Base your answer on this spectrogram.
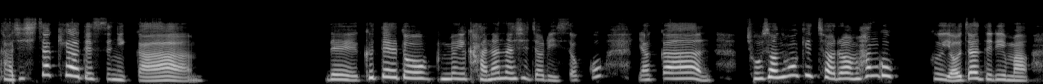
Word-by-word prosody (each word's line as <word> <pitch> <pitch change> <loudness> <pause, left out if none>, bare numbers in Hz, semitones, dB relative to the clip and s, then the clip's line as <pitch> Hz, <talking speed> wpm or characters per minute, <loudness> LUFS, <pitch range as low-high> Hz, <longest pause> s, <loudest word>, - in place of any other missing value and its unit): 다시 230 +3 -4
시작해야 440 - +2
됐으니까 190 - 0 1.3
네. 220 -3 -1
그때도 300 - +1
분명히 250 0 -1
가난한 260 +5 0
시절이 225 -8 -6
있었고 200 - -10 0.3
약간 260 -1 +2 0.3
조선 320 +5 +2
후기처럼 360 -10 +1
한국 400 +4 0 0.3
그 240 -6 -5
여자들이 225 +4 +1
막 185 -3 -1
260 Hz, 240 characters per minute, -20 LUFS, 215-310 Hz, 1.3 s, 시작해야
